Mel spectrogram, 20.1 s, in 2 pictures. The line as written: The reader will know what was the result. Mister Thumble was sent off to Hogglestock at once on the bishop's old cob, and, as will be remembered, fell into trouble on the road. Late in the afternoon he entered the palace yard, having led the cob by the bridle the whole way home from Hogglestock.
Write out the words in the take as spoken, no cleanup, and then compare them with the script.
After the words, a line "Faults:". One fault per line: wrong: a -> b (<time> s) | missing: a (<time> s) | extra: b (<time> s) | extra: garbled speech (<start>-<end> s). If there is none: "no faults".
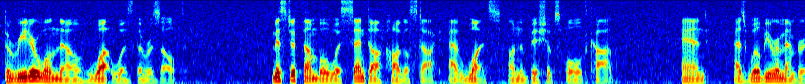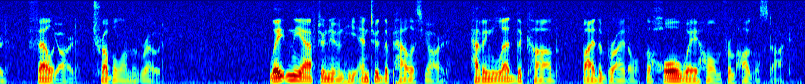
The reader will know what was the result. Mister Thumble was sent off Hogglestock at once on the bishop's old cob, and, as will be remembered, fell yard trouble on the road. Late in the afternoon he entered the palace yard, having led the cob by the bridle the whole way home from Hogglestock.
Faults:
missing: to (4.8 s)
wrong: into -> yard (10.7 s)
